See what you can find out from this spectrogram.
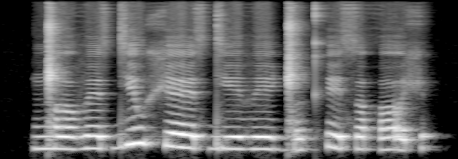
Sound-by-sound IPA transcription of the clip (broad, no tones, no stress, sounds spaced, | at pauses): ŋ͡ǁ ʌː v ɛː s dʲ ɛ w ʃ ɛː s dʲ eː v eː ɡ͡ǁ ə kʰ e s ʌ h ʌː ʃ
